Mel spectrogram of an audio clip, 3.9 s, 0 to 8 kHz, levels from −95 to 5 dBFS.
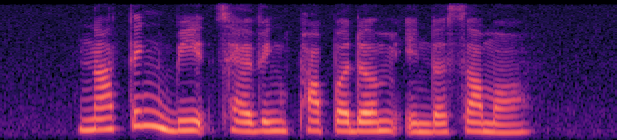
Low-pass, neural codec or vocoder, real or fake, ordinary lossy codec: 7.2 kHz; none; real; none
